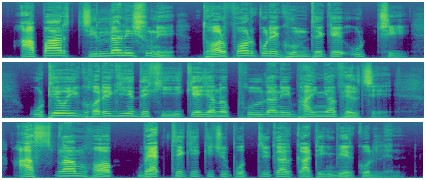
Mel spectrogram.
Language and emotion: Bengali, neutral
